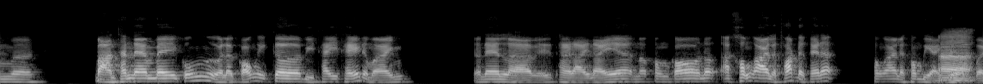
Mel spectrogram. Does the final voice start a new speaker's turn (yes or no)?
no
